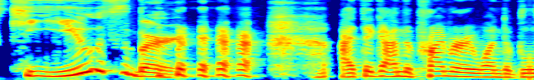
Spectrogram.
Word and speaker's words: Cuthbert: saying, "You guys are killing me with your pronunciation." It's Cuthbert.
